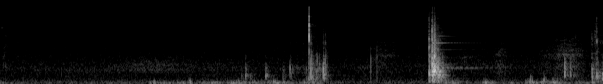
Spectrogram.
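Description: Small handling clicks and a sharp snip of scissors cutting rubber fuel line about three seconds in, then a louder clack with a brief metallic ring as the scissors are set down on the table.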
